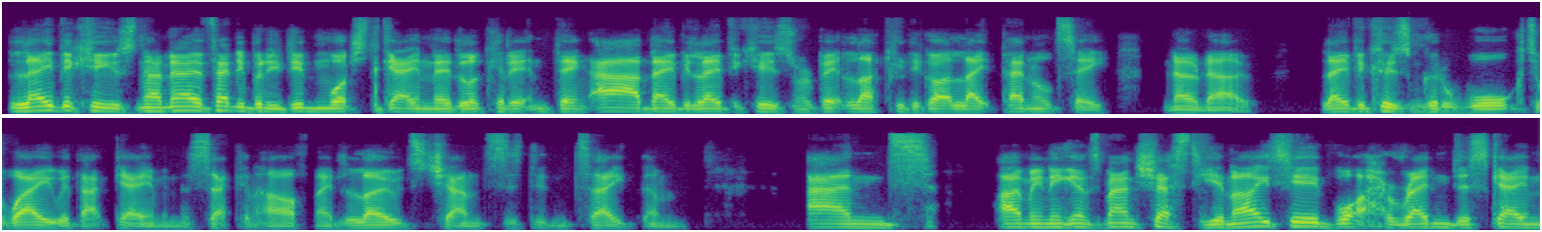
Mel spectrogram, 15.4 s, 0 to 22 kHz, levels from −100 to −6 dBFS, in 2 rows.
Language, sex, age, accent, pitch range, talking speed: English, male, 40-59, British, 105-130 Hz, 225 wpm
